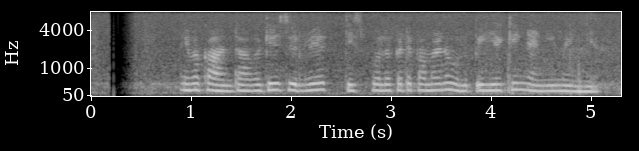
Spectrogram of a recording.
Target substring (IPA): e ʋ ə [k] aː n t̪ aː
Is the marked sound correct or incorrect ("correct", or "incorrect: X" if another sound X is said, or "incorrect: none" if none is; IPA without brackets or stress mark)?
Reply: correct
